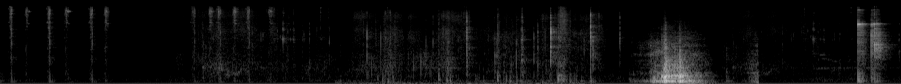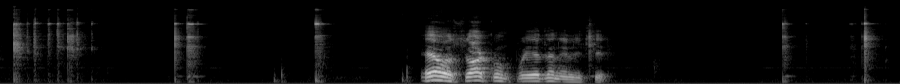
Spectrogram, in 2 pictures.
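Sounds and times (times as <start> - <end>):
paper banknotes rustling: 1.8 - 6.3.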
